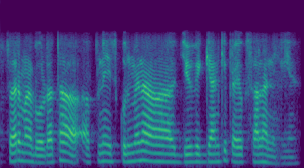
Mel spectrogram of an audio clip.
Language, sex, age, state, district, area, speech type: Hindi, male, 18-30, Madhya Pradesh, Betul, rural, conversation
